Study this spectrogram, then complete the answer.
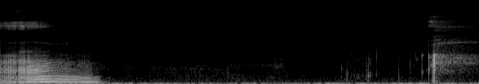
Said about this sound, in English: So if you have your delicious beverage, this would be the time for the simultaneous sip. Here we go.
